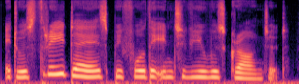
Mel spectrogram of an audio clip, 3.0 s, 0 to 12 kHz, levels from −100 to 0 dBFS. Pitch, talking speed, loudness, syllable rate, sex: 210 Hz, 180 wpm, -16 LUFS, 4.9 syllables/s, female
